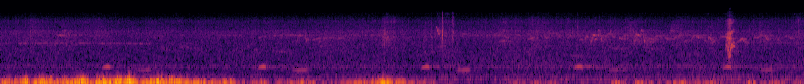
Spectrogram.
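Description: Outdoor ambience: a low rumble for the first few seconds, then a quiet background in which a distant bird gives a soft two-note call, higher then lower, repeated about every second and a half, with faint high chirps over it.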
